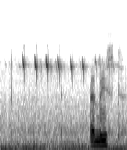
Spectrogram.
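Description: wild birds calling

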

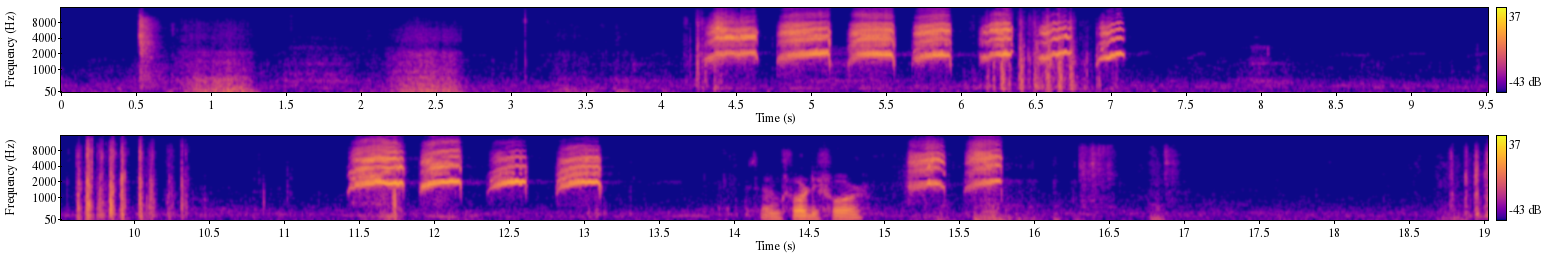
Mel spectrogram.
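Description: birds calling

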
